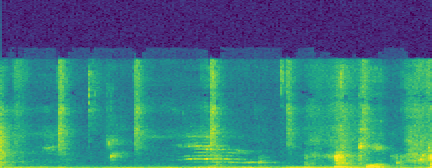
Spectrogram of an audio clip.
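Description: Soft rustles and light taps of thin Bible pages being leafed through. About halfway through a brief faint pitched call is heard, and near the end a low murmur.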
